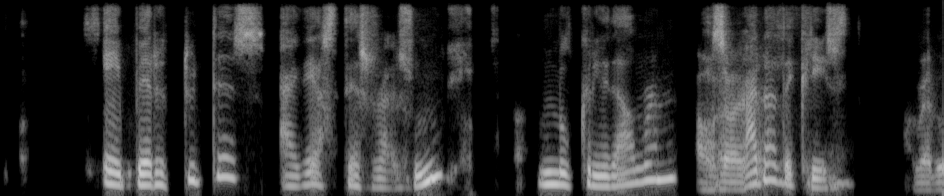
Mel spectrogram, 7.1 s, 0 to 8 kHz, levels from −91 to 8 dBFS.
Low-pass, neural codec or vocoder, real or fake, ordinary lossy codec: 7.2 kHz; codec, 16 kHz, 2 kbps, X-Codec, HuBERT features, trained on LibriSpeech; fake; Opus, 64 kbps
